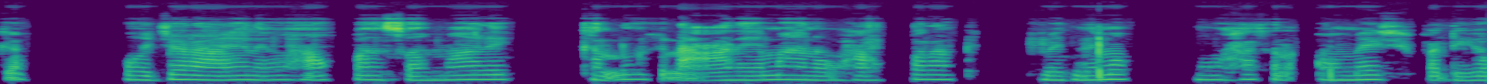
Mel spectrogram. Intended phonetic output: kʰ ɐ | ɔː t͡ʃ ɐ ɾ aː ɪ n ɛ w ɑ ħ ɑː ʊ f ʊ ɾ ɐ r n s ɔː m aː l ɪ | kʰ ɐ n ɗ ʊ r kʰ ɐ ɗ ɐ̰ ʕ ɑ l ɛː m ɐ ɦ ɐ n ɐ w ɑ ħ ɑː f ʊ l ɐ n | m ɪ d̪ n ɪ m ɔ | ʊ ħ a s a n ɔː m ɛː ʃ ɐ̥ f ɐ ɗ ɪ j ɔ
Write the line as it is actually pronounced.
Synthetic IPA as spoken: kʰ ɐ | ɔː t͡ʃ ɐ ɾ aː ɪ n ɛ w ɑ ħ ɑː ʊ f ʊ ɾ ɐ n s ɔː m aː l ɪ | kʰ ɐ n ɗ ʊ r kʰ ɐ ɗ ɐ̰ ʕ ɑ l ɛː m ɐ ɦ ɐ n ɐ w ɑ ħ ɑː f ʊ ɾ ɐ n | m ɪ d̪ n ɪ m ɔ | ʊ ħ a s ɐ n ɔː m ɛː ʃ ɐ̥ f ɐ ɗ ɪ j ɔ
